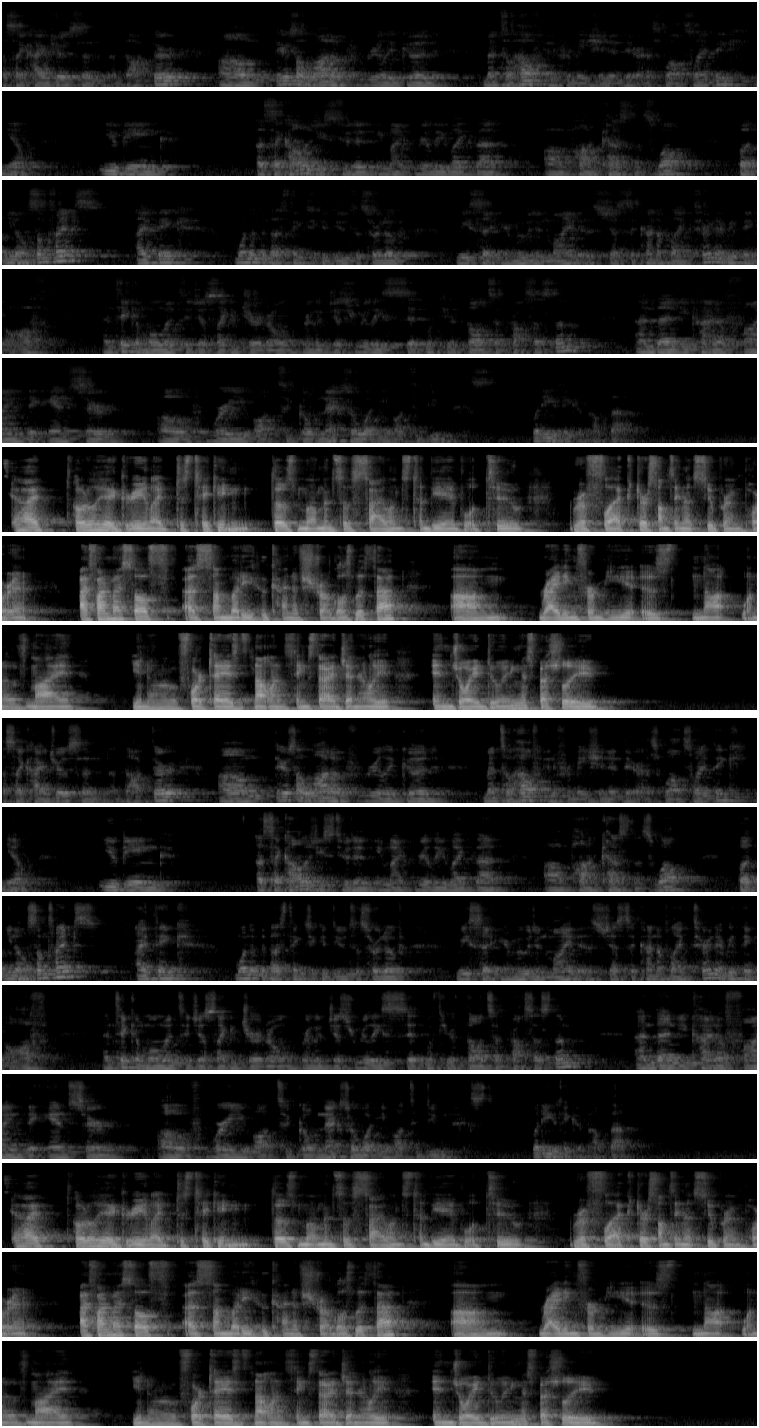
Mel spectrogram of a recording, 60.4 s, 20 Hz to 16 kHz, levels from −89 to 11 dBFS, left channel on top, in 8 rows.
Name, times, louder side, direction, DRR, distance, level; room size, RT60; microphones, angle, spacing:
voice 1, 0.0-4.4 4.8-8.0 8.5-9.3 10.1-12.5 13.0-16.0 16.4-23.1 23.7-28.4 29.0-31.3 31.7-35.0 35.5-36.4, right 2 dB, 85° right, 3 dB, 2.6 m, -53 dB
voice 2, 37.8-38.2 38.5-43.2 43.5-45.6 46.1-49.3 49.8-50.3 50.7-53.6 54.2-56.7 57.1-58.8, left 3 dB, 30° left, 13 dB, 0.4 m, -34 dB
19.5 x 11.0 x 2.5 m, 0.82 s
head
